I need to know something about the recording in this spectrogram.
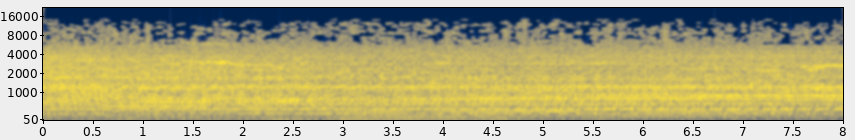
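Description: A live rock band's closing drone: a loud, sustained wall of distorted electric guitar noise and feedback with several steady held tones and no singing.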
